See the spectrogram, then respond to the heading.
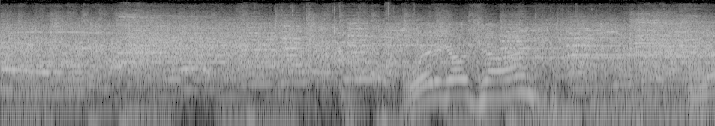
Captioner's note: audience applauding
